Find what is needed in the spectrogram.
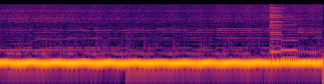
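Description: A man's voice holding one long sung note with a slight waver, over a sustained acoustic guitar chord.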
